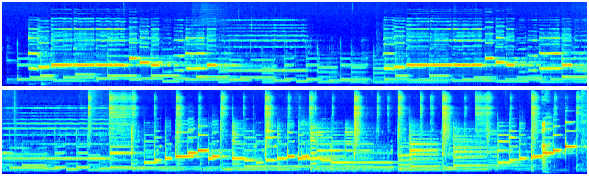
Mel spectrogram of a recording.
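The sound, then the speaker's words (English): A voice hums the theme tune of the TV show The Wonder Years, a steady stream of sustained, clearly pitched notes moving up and down in a melody. Sharper clicks and taps join in over the second half. “I know I'm going to hum the theme song for Wonder Years.”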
